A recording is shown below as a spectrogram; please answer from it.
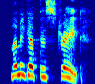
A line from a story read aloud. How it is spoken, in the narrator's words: she shouts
